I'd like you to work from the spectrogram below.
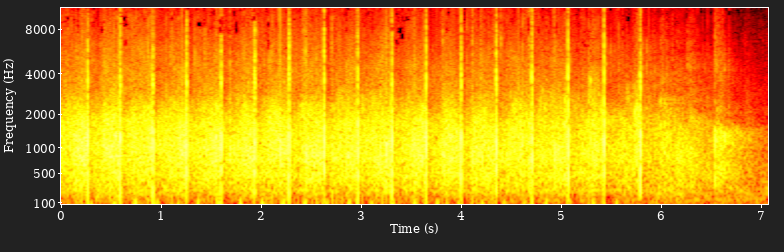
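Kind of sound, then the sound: crowd, audience round of applause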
